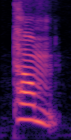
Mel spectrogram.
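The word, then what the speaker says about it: thumb: थम, बहुत सारे स्टूडेंट्स गलती करते हैं इसमें, इसे थम ना पढ़कर इसे थंब पढ़ते हैं, जो कि इसका बिल्कुल गलत उच्चारण होता है। इसमें एम के बाद से बी आया हुआ है, इसलिए इसमें बी साइलेंट होगा। तो हम थंब ना पढ़ के हम थम पढ़ेंगे।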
